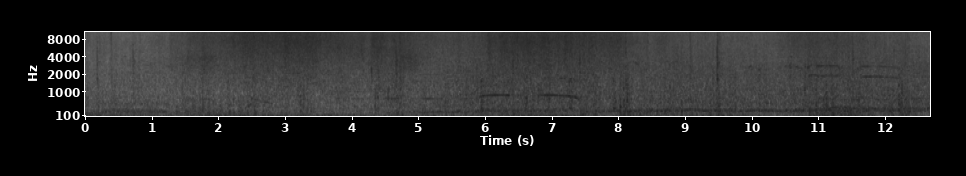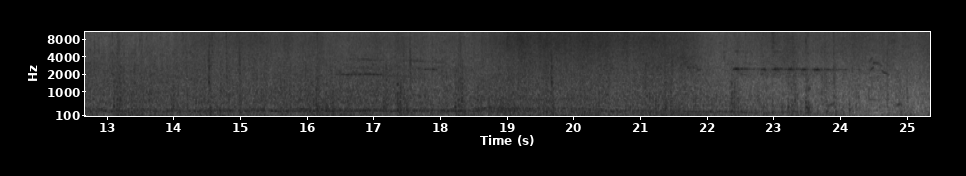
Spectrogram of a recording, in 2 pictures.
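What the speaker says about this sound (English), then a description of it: "Gusty winds can be difficult to manage." Sailing ship at sea in Assassin's Creed III, with gusty wind buffeting and waves rushing in a steady loud roar, plus occasional faint creaks and calls.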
